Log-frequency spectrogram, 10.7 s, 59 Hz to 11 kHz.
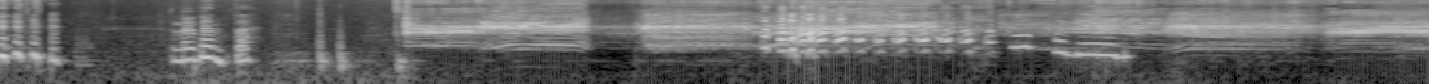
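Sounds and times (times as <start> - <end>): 
speech: 1.3 - 2.0
sheep bleating loudly: 3.0 - 5.5, 7.7 - 10.7
laughter: 5.7 - 7.8.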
